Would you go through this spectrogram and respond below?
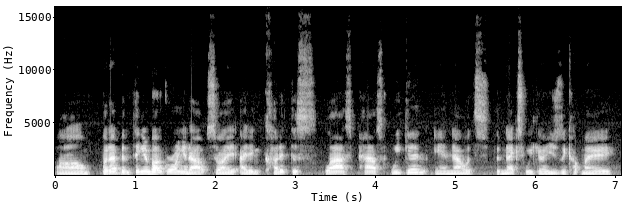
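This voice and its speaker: A man's voice: medium pitch, brisk. A man with a mid-range voice talks through his shaving routine. He is a little stuffed up, so his voice comes out slightly nasal. He rambles casually, with plenty of fillers. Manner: rambling, relaxed, many fillers. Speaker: shaving vlogger. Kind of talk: casual chat to camera. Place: inside an RV.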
